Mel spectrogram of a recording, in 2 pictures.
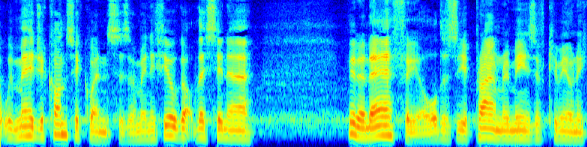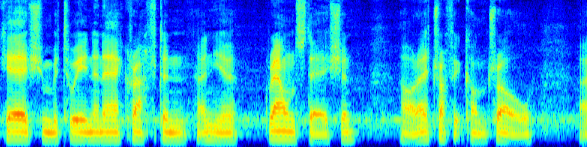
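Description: A man giving an unscripted, matter-of-fact technical demonstration as a repair technician at a workbench. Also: lowish voice. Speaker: electronics repair technician presenting. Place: indoor electronics workbench. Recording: noisy handheld camera audio in workshop. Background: clear background noise.

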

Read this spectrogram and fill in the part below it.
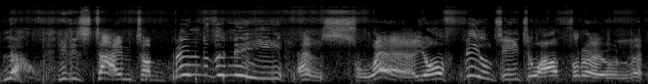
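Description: A man's voice: extremely high pitch, sing-song, takes it slowly, vocal fry, bright, forceful tone, slight background noise, heavily acted, rough recording. A man playing a pompous mock king in a video game, speaking in grand, theatrical regal phrases. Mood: regal, grandiose. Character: pompous Dust King of a live-action roleplay realm. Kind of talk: video game character acting.

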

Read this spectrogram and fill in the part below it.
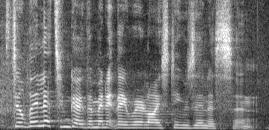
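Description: An actress playing a naive, cheerful young village verger with an English accent, earnest and guileless in a sitcom. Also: female voice, a little high, sing-song, fast. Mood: innocent, chatty. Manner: earnest, guileless, wandering into literal asides. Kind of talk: British sitcom acting before a studio audience. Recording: noisy sitcom soundtrack with studio audience.

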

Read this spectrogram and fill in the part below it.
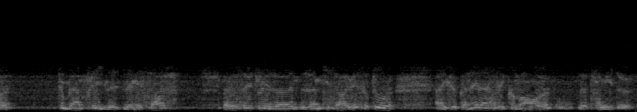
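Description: A man chatting in a rambling, chummy way as an amateur radio operator, heard over the air. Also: mid-range voice. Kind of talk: casual radio chat. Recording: noisy narrow-band radio reception.

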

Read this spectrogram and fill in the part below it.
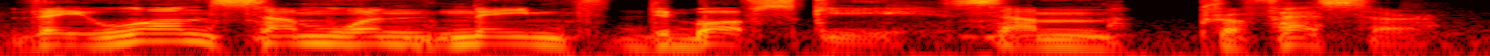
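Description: A man playing a plain-spoken, quietly resolute villager in a video game. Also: medium pitch, sing-song, unhurried. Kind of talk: cinematic video game acting.

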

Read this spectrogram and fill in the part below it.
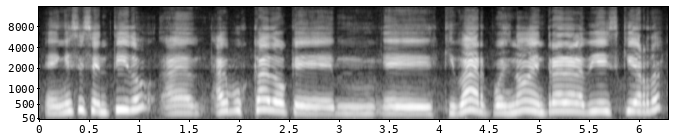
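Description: A middle-aged woman with a Peruvian accent, a municipal security official giving a measured, official statement to reporters outdoors on a street, hesitating with fillers and restarts. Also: sits high, fairly bright tone. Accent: Peruvian Spanish. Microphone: several handheld press mics.

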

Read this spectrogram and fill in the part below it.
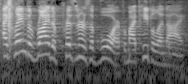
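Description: An actress playing a wry, defiant space pirate leader with a flippant, confident manner in an audio drama. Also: female voice, a little high, sing-song, fast, noisy background.

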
